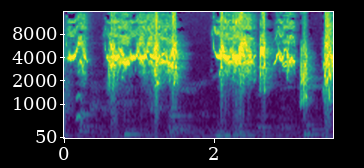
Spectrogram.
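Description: White-shouldered starling giving loud, harsh, high-pitched chattering bursts with squeaky whistles, several phrases in under four seconds.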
